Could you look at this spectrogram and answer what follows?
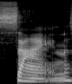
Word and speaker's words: sine: sine cosine and tangent i know it looks like sin but it's an abbreviation so it's sine so make sure that that's how you're pronouncing it sine cosine and tangent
